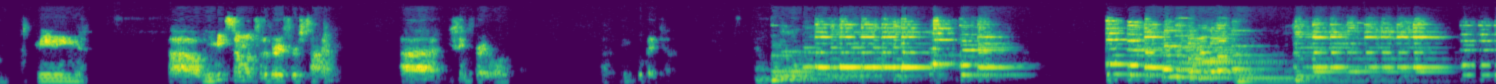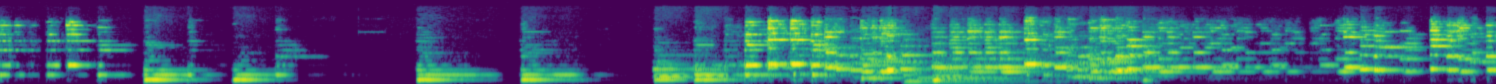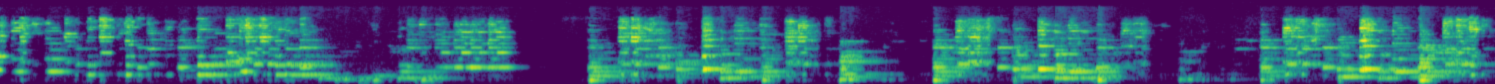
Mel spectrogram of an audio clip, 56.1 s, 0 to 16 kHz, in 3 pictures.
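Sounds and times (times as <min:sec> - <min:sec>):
harp plucked solo: 0:13.8 - 0:20.2, 0:27.0 - 0:37.6.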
